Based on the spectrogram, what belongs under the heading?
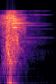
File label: Shing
